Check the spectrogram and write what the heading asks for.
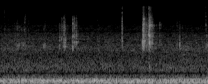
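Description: Plastic parts of a Megatron transforming robot toy clicking as its arm joints are pulled apart and turned by hand: a handful of short, sharp clicks over a steady low background rumble.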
